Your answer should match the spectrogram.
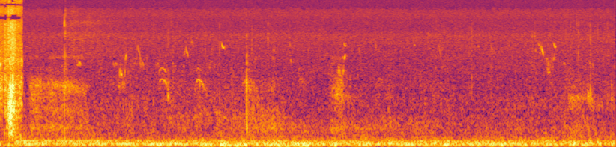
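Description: Faint outdoor morning ambience: a low steady rumble with scattered short, faint bird chirps.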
